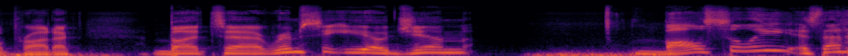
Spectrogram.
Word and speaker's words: Balsillie: But RIM CEO Jim Balsillie, is that how you say his name? Well, it's better than ball silly.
